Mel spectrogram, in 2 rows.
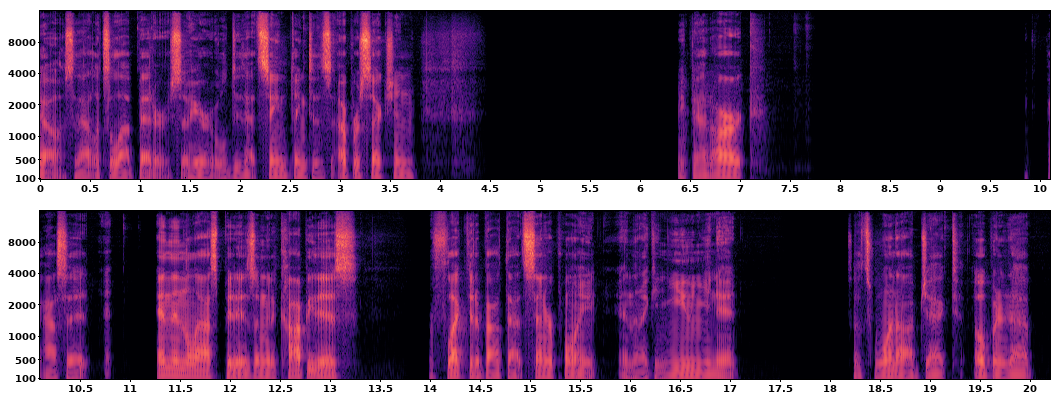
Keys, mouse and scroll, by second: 0.9 click, 2.6 click, 4.9-6.5 drag, 6.5-7.3 scroll up 1, 7.5 click, 9.2 Return, 10.9 click, 12.4 ctrl+alt+c, 14.3 click, 16.0 click, 16.7 click, 19.0 click.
